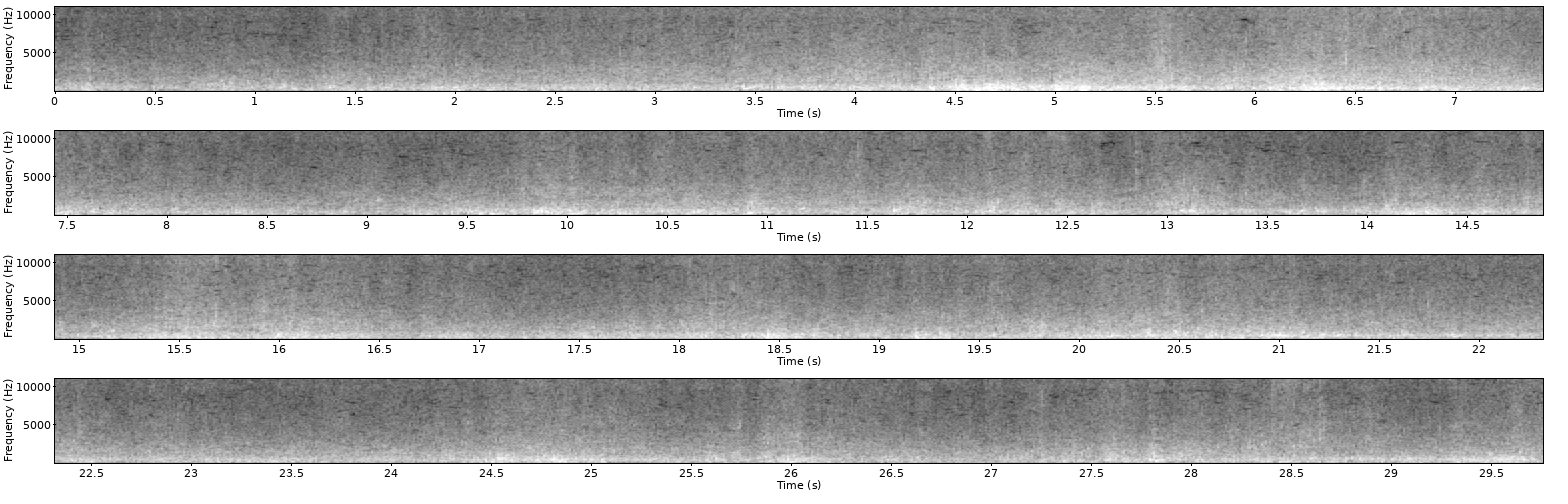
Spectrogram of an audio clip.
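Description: Sea waves and wind: a steady rushing wash that swells and eases every few seconds.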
